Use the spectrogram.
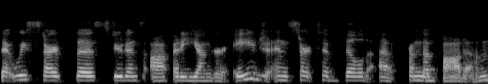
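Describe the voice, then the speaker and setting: A woman with an ordinary speaking voice talks at a fairly quick pace and medium pitch. Her pitch varies in an ordinary way, and the sound is dry and close with no echo. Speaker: education official. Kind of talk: presentation.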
